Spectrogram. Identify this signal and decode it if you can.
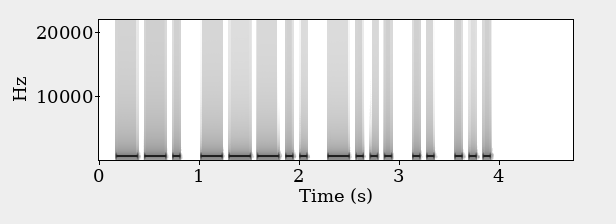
Morse code, heard as a keyed tone, about 17 wpm, 700 Hz. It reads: G8BIS
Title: DXCC-100 Call Signs - 5 Characters - 17wpm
